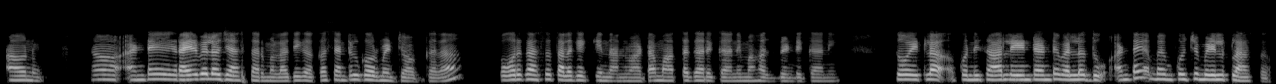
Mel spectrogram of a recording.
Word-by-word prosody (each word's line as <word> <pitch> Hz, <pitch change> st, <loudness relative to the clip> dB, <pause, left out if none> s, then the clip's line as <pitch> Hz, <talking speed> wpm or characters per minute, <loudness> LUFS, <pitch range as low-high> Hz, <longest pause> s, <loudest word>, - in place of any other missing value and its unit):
అవును. 195 Hz, -2 st, -1 dB, 0.6 s
ఆహ్, 225 Hz, -1 st, -1 dB, 0.2 s
అంటే 215 Hz, +3 st, +1 dB, 0.3 s
రైల్వేలో 240 Hz, +3 st, +7 dB
జేస్తారు. 195 Hz, -3 st, 0 dB
మళ్ళీ 165 Hz, 0 st, -4 dB
అదీ 185 Hz, +2 st, -4 dB
గాక 180 Hz, +2 st, -4 dB
సెంట్రల్ 210 Hz, +2 st, -1 dB
గవర్నమెంట్ 185 Hz, -6 st, 0 dB
జాబ్ 150 Hz, -3 st, -6 dB
కదా! 155 Hz, +8 st, -3 dB, 0.5 s
పొగరు 215 Hz, +3 st, +1 dB
కాస్త 230 Hz, 0 st, +1 dB
తలకెక్కింది 195 Hz, -3 st, -1 dB
అనమాట 160 Hz, +1 st, -8 dB
మా 175 Hz, -, -1 dB
అత్తగారికి 180 Hz, -1 st, -3 dB
కానీ, 165 Hz, +1 st, -5 dB
మా 165 Hz, -, -5 dB
హస్బెం‌డ్‌కి 160 Hz, 0 st, -7 dB
గానీ. 155 Hz, 0 st, -10 dB, 0.6 s
సో, 230 Hz, -, +2 dB, 0.2 s
ఇట్లా 225 Hz, +1 st, +3 dB, 0.2 s
కొన్ని 215 Hz, -1 st, +1 dB
సార్లు 215 Hz, +1 st, +3 dB
ఏంటంటే, 215 Hz, +1 st, +3 dB
వెళ్ళొద్దు. 215 Hz, -1 st, +3 dB, 0.2 s
అంటే, 225 Hz, +8 st, 0 dB, 0.2 s
మేము 235 Hz, -2 st, +1 dB
కొంచెం 240 Hz, +1 st, 0 dB
మిడిల్ 220 Hz, 0 st, +5 dB
క్లాస్... 170 Hz, -4 st, 0 dB
200 Hz, 155 wpm, -24 LUFS, 170-220 Hz, 0.6 s, రైల్వేలో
